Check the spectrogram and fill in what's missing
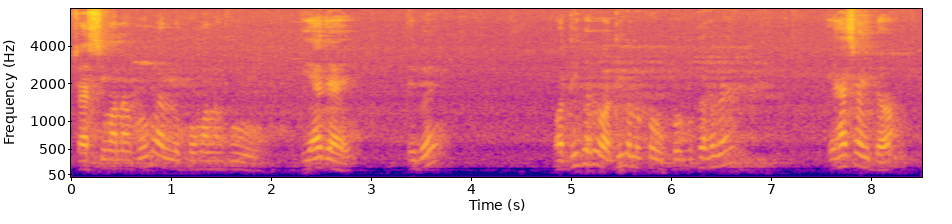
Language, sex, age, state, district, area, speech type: Odia, male, 60+, Odisha, Jagatsinghpur, rural, spontaneous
